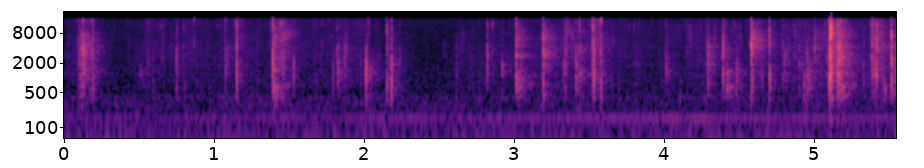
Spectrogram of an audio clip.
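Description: A tall, narrow clear plastic bag full of loose tea, standing on a table, is squeezed and crinkled with fingertips and long nails. It gives a quiet run of sharp, bright crinkles and crunchy crackles with quick, dry snaps that stop without ringing. A faint steady low hum sits underneath.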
